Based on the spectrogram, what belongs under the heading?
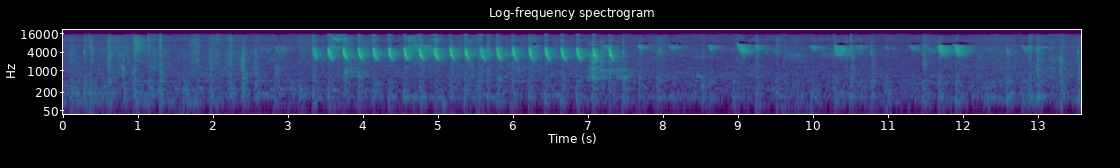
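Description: A bird calling a fast, even series of short, high, down-sliding notes, about five a second for some four seconds, followed by a few scattered chirps.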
